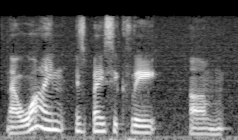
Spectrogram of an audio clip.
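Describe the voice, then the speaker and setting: A man whose first language is Hebrew, giving a screen-recorded software tutorial with many hesitations and self-corrections. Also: medium pitch, sing-song, unhurried, a little hiss or hum. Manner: apologetic, laughs at himself.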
